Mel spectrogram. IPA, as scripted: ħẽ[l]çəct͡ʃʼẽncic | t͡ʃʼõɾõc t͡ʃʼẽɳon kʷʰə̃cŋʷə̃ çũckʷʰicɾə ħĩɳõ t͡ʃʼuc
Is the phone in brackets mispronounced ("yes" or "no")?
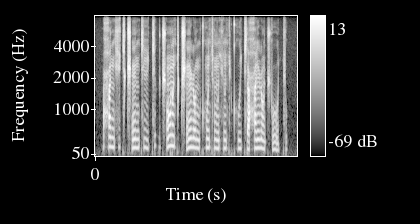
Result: yes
